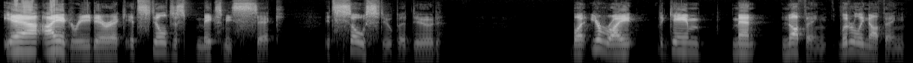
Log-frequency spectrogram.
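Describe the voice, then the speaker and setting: A man's voice: fairly high pitch, expressive, slow pace, pushed and bright, smooth. A young man streaming a card game, venting his frustration and sighing between remarks to chat.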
